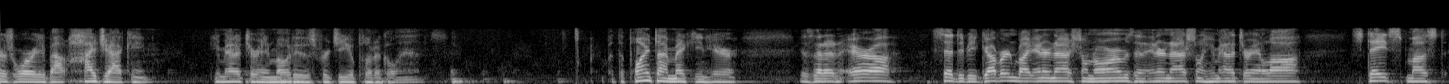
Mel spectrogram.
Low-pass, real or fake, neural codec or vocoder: 5.4 kHz; real; none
